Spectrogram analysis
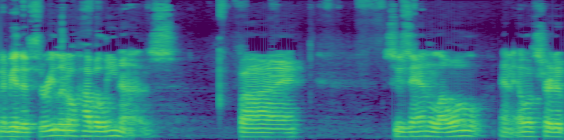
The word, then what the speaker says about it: javelina: Javelina, pronounced Javelina, comes from a Spanish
